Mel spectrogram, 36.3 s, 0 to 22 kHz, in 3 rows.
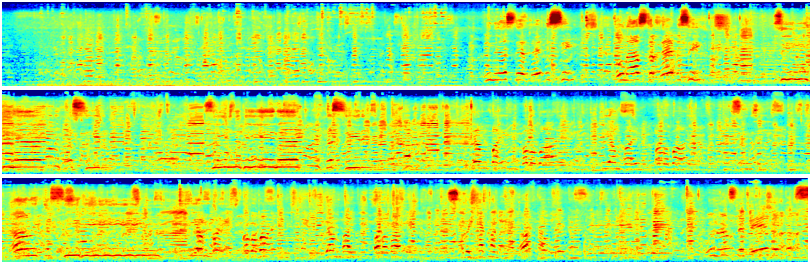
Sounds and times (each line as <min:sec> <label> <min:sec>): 0:00.0 street musicians performing a yiddish song 0:36.3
